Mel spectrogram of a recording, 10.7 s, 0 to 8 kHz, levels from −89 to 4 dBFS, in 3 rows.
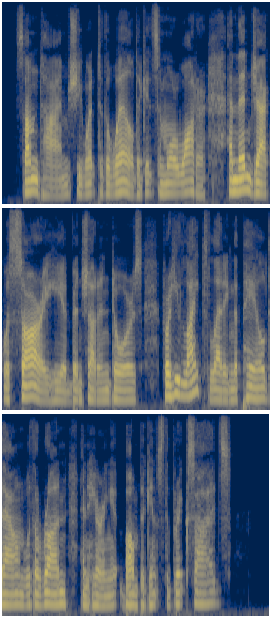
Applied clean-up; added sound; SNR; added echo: neural mask model Resemble Enhance denoiser.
